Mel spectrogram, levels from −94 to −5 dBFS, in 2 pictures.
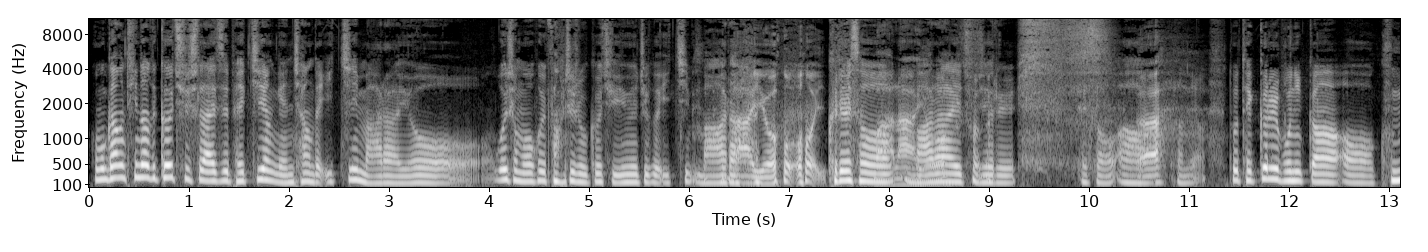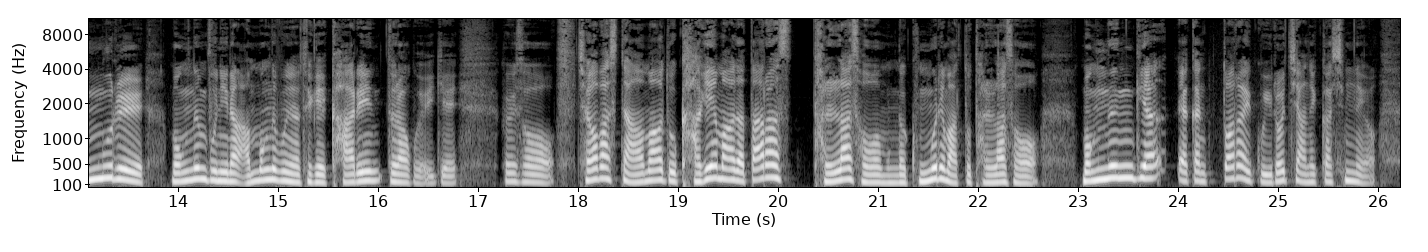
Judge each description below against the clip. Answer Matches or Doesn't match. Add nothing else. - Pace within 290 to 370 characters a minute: Matches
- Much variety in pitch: Doesn't match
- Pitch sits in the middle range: Matches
